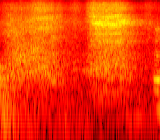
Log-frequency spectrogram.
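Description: Clothing and sneakers rubbing and sliding on foam exercise mats as several people lower themselves from sitting to lying; it swells loudest a little past halfway, then fades.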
